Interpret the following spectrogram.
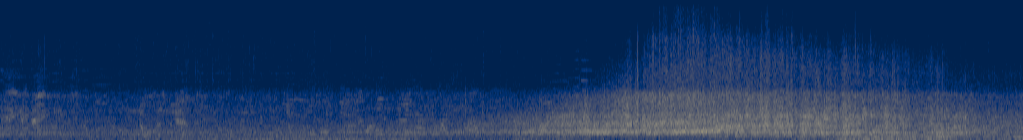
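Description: Jet roar from two Panavia Tornado jets making a low pass. It builds about five seconds in, is loudest around seven seconds, and stays loud to the end.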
